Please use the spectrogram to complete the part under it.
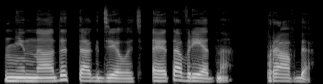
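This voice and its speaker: A woman's voice: low voice, flat delivery, measured pace, a little mellow, smooth, dry recording. A woman reading the part of a teasing, tender young man in an audiobook, with a close, dry sound. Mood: gentle.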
